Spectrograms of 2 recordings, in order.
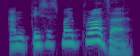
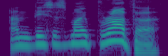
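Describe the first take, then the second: No difference in how they are said.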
